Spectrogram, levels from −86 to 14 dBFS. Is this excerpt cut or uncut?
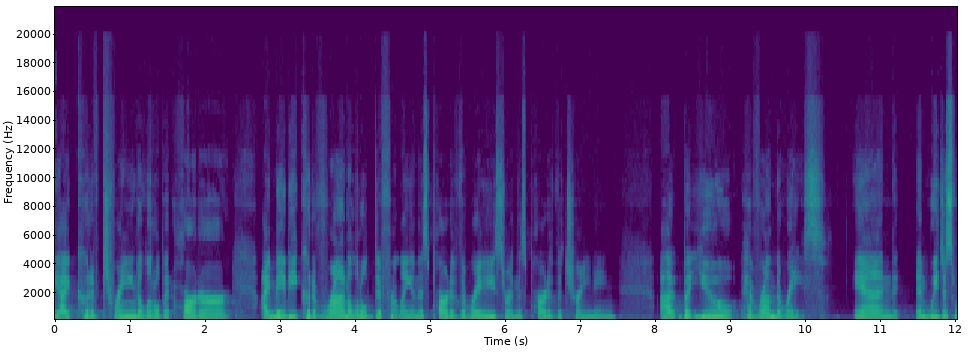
uncut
